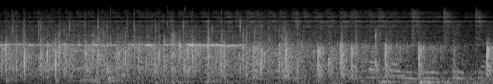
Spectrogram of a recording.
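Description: Church congregation applauding and cheering to acclaim the Lord, steady loud clapping from a crowd filling the room throughout, with voices and shouts mixed in.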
